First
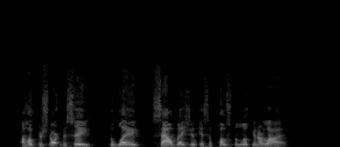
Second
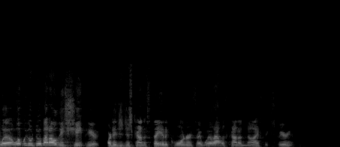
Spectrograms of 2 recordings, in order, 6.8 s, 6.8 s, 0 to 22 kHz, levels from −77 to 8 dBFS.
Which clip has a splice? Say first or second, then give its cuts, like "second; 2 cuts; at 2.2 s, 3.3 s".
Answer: second; 1 cut; at 2.0 s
